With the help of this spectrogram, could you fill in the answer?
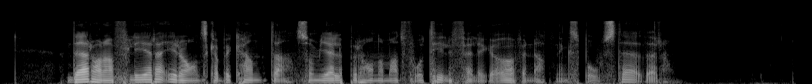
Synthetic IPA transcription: d̪æːɾhaɾhanfleːɾaʔɪɾɑːnskabɛkʰant̪ʰa̰sɔmjɛlpəɾɦɔnːɔmat̪foːt̪ʰɪlfɛlːʔɪɡaøːvəɳʔa̰t̪nɪ̰ŋsbuːst̪ɛːd̪ə̰ɾ

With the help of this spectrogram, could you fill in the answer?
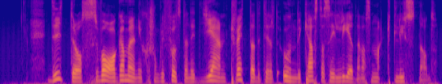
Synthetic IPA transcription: d̪iːt̪̚d̪ɾɑːsːvɑːɡamɛnːɪɧʊʂɔmblɪɾfɵlst̪ɛnd̪ɪt̪jæːɳʈʰvɛt̪ːad̪ət̪ʰɪlat̪ɵnd̪əɾkʰast̪asɛjleːd̪aɳasmakt̪lʏst̪na̰d̪

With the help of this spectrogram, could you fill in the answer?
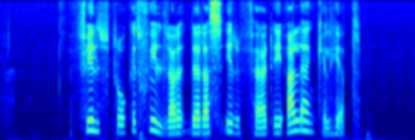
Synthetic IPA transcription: fʏlspɾoːkət̪ɧʏld̪ɾaɾɖeːɾasɪɾfæːɖɪʔalːɛŋkʰə̰lɦḛːt̪

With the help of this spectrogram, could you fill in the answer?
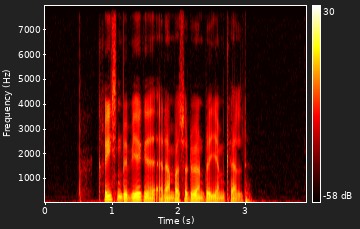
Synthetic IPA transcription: kʰʁḭːsn̩b̥e̝ʋiɐɡ̥əð̞̩ˠʔæd̥ɑmb̥æsæd̥ø̰ːɐnb̥le̝jemkʰæl̰d̥

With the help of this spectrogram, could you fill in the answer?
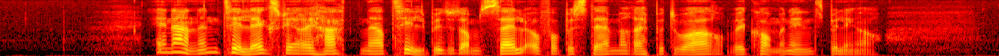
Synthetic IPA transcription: eːnɑnənt̪ʰɪlɛɡsfeːʁɪəəɦɑt̪n̩æːʁt̪ʰɪlbʏd̪ət̪ɔ̰msɛlʔo̰ːfoːbəst̪ɛməʁɛpət̪ʉɑːʁʋeːkʰɔmənəɪnspɪlʔɪ̰ŋə̰ʁ

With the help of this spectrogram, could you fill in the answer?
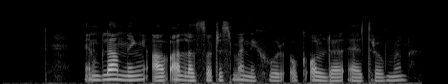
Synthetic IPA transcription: ɛ̰nblanːɪŋa̰va̰lːasɔʈːəsmɛnːɪɧʊɾɔ̰kʰɔld̪ɾəɾæɖɾɵmːən

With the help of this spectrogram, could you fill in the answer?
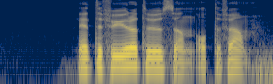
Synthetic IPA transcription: nɪt̪ːɪfyːɾat̪ʰʉ̟ːsə̰nɔ̰t̪ːɪfɛmː

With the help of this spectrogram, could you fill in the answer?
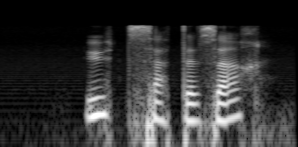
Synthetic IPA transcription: ʉːt̪sɑt̪əlsəʁ

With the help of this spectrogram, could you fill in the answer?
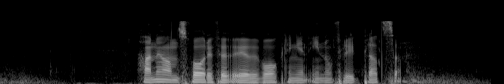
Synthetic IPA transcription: hanæɾansvɑːɾɪfœɾø̰ːvəɾvɑːknɪŋənʔɪ̰nːɔmflyːɡ̚pʰlat̪sə̰n

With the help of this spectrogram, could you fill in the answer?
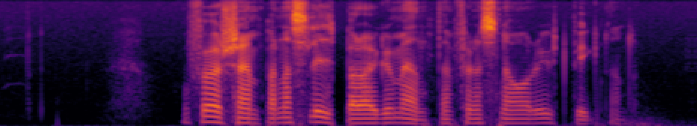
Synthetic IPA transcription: ɔfœːʂɛmpaɳasliːpaɾaɾɡɵmɛnt̪ənfœɾɛnsnɑːɾʉ̟ːt̪bʏɡna̰d̪

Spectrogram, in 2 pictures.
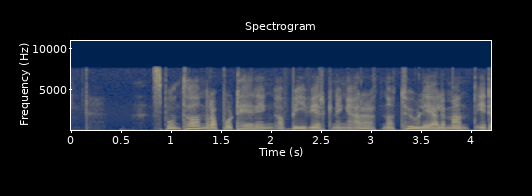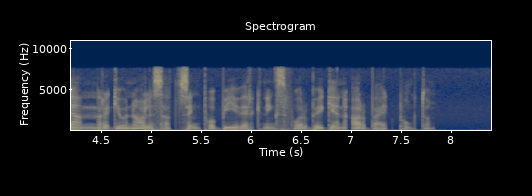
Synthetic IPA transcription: spʊnt̪ʰɑːnɾɑpʊʈʰeːɾɪŋʔɑ̰ːʋbiːʋɪɾknɪŋəæːɾɛt̪nɑt̪ʰʉːɭɪɛləmɛnt̪ḭːd̪ɛnɾɛɡɪʊnɑːləsɑt̪sɪŋpʰoːbiːʋɪɾknɪŋsfoːɾbʏɡənə̰ʔɑ̰ɾbæ̰ɪd̪̥pʰʊŋkt̪ʊ̰m

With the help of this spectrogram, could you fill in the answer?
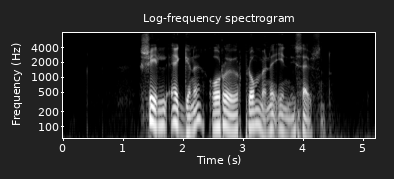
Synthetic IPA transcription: ʃɪlɛɡənəʔoːɾøːɾpʰlɔmənəʔɪniːsɑʉsn̩

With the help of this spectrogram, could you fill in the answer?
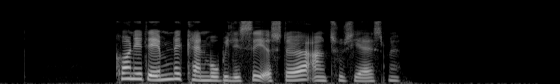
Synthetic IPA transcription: kʰɔ̽ne̝d̥emnəkʰænmo̝bilise̝̰ːɐsd̥ɶɐʔɑ̈nt͡sʰusiæsmə

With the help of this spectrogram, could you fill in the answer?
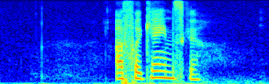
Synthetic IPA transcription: ɑfʁikʰɛ̰ːnsɡ̥ə

